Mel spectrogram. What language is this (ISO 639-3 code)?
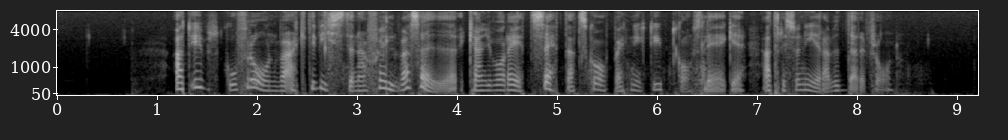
swe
